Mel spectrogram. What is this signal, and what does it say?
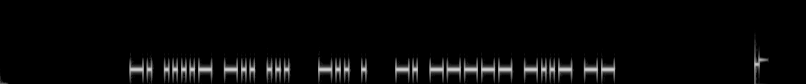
Morse code, heard as a keyed tone, about 27 wpm, 700 Hz. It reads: N4DS DE N0XM
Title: USA Callsign DE Callsign - 4 Characters - 28wpm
